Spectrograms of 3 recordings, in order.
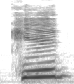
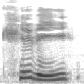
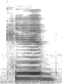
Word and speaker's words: Kidde: Kidde, I'm saying it Kidde. It's capital K-I-D-D-E. I wouldn't pronounce it any other way, but it could be Kidde. It's probably not Kitty. Okay, so we'll say Kidde.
